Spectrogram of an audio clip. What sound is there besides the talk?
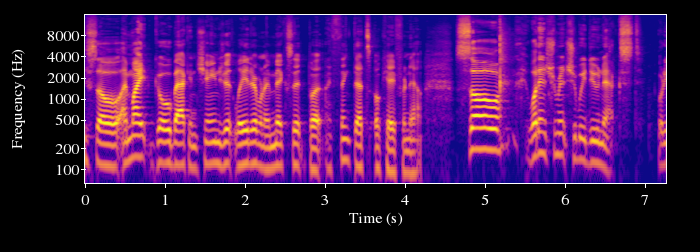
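No everyday noise stands out behind the speech.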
